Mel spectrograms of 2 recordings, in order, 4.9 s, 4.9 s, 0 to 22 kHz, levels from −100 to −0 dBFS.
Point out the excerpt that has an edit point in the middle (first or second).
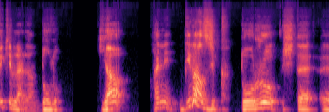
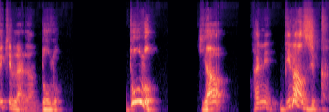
first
